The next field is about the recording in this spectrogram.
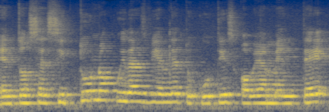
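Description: A woman's voice with audible room echo. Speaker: beauty vlogger. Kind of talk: casual vlog chat. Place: home room.

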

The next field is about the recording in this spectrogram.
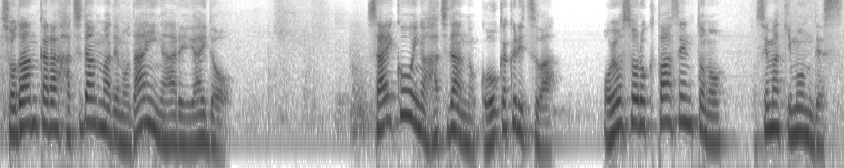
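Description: Long pauses come often while the speech moves at a moderate pace. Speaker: TV news narrator. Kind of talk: TV news narration.

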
